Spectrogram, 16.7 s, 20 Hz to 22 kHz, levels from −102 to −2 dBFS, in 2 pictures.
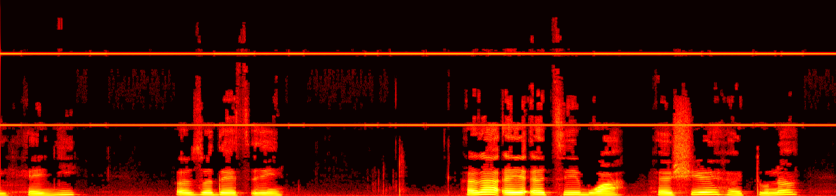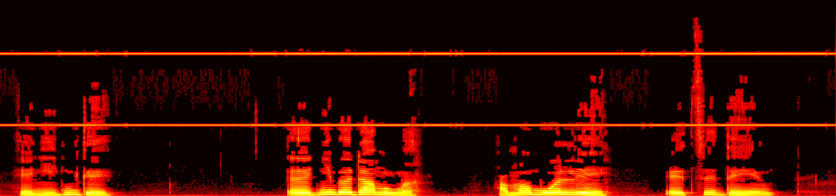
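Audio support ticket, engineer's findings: USB whine across the whole speech clip, fixed tone at 8 kHz, strongest at 16 kHz, roughly 20 dB below speech. USB microframe current leaking via power/ground; not mains hum, no 50/60 Hz.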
